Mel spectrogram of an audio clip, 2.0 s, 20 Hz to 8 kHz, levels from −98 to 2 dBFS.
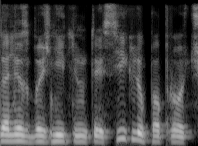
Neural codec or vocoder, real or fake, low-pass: codec, 16 kHz, 4 kbps, X-Codec, HuBERT features, trained on general audio; fake; 7.2 kHz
